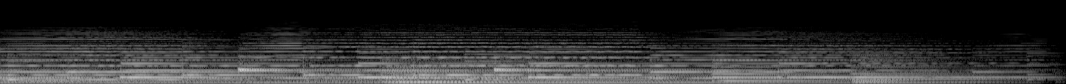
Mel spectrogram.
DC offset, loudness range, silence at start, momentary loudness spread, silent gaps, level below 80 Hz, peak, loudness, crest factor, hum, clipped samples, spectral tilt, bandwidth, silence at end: under 0.1%; 5 LU; 0 s; 13 LU; none; -42 dBFS; -10 dBFS; -25 LUFS; 16 dB; none; under 0.1%; -8.5 dB/octave; 7.4 kHz; 0.05 s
